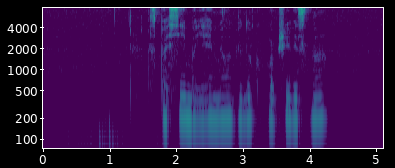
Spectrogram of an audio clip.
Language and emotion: Russian, neutral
